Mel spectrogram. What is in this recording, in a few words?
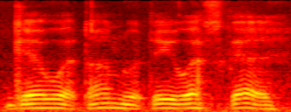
Coyotes Dont Eat People, Washo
